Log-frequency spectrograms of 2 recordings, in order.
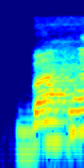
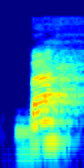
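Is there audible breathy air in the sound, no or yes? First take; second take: yes; yes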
